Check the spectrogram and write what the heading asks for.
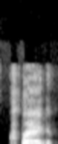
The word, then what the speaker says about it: Kregg: Craig, just like the name, Craig.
